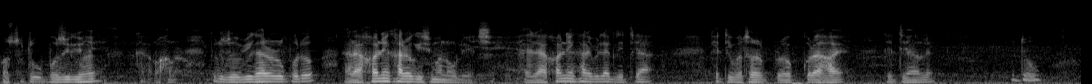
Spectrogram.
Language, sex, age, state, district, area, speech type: Assamese, male, 60+, Assam, Goalpara, urban, spontaneous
